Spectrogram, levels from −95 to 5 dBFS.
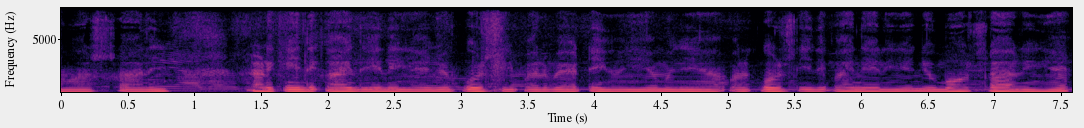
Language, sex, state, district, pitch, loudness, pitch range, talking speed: Hindi, male, Chhattisgarh, Rajnandgaon, 160 Hz, -37 LUFS, 155-165 Hz, 190 wpm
